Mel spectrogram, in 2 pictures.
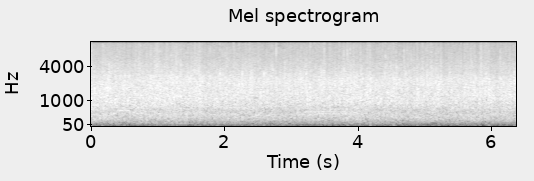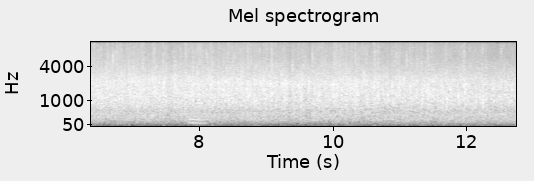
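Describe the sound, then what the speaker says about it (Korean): Church congregation at a Christmas service claps at length to welcome a guest, broad sustained applause from a large crowd filling the hall, steady and unbroken throughout. "네 분이 가족 박수로 우리 환영하겠습니다."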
